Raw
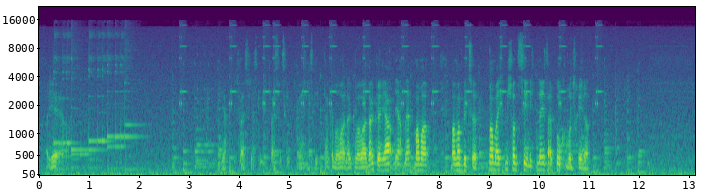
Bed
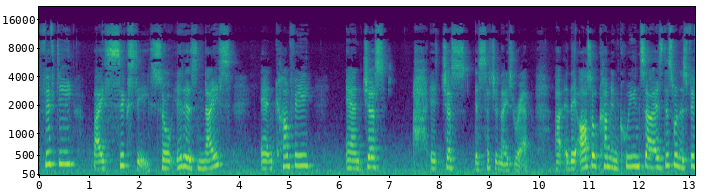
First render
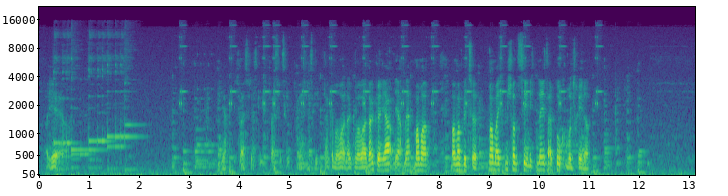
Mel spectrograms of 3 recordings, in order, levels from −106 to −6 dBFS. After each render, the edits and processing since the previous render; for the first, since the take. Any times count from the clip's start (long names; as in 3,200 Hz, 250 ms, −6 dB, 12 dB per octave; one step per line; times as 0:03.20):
noise reduction from a noise print 6 dB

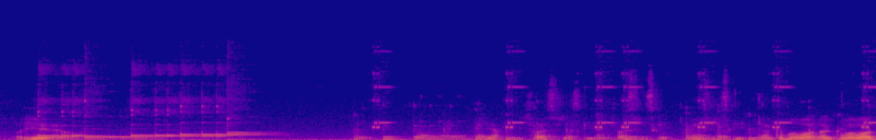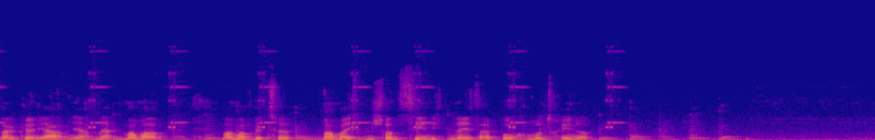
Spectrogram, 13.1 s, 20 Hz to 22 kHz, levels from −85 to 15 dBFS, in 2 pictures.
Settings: level −4.5 dB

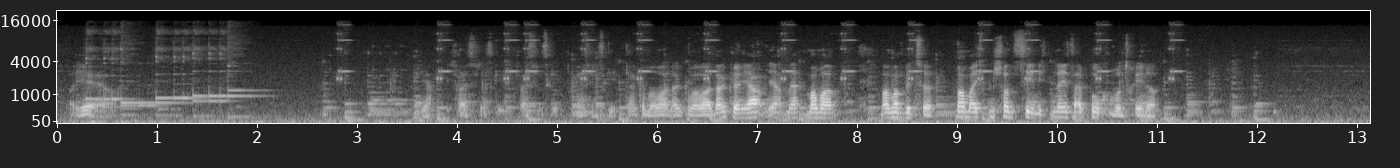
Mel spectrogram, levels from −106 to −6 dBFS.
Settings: no processing that can be heard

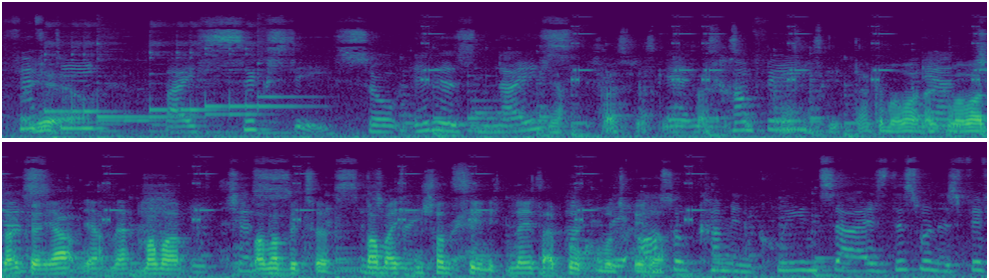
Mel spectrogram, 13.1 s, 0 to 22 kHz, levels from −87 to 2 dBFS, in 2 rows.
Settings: mix in bed −11.5 dB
